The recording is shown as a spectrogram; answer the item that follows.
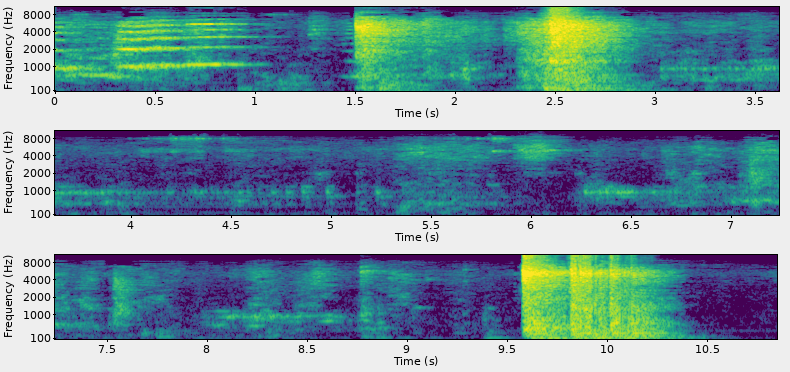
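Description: A heavy jail door slams shut in a couple of loud, sharp metallic bangs, with another loud clang near the end and faint voices in the gaps.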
